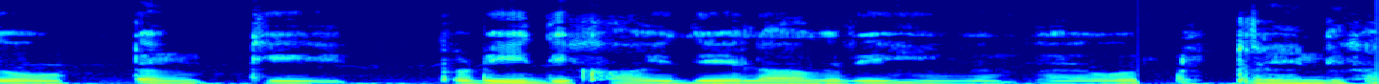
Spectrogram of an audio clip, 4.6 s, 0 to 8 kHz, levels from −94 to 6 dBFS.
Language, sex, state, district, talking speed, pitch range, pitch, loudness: Marwari, male, Rajasthan, Churu, 145 wpm, 110-115 Hz, 115 Hz, -42 LUFS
